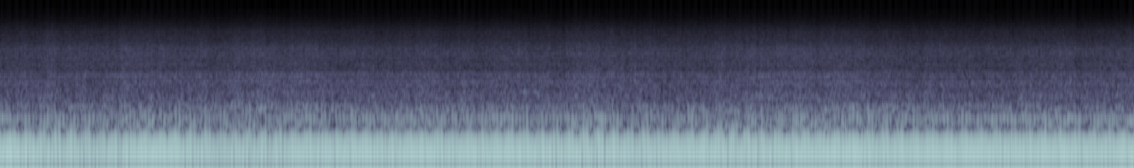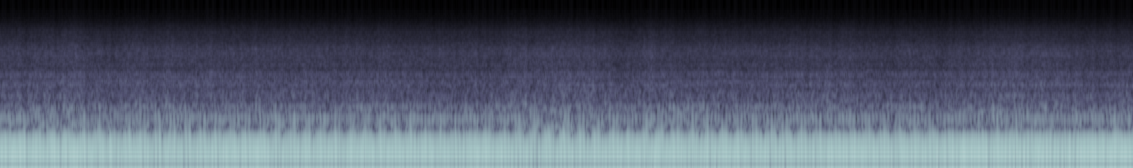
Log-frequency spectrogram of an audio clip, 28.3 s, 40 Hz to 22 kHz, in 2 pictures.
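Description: Cessna 150's four-cylinder Continental O-200 engine and propeller droning steadily in flight, heard inside the cabin, with a deep even hum that holds constant at steady power.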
